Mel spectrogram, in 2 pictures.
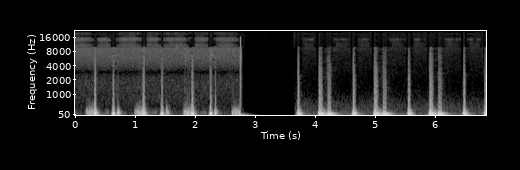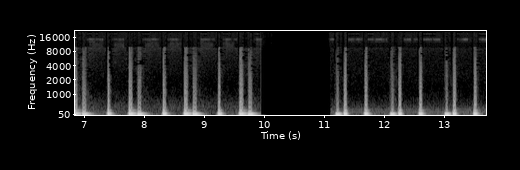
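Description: Low, regular heart thumps near 65 a minute with extra diastolic sounds, in several short segments.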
